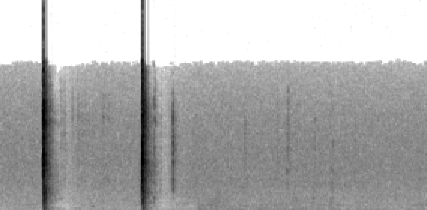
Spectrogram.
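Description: Spring-loaded desoldering pump (solder sucker) firing twice, about a second apart, with two sharp snaps as it sucks melted solder off a resistor's pads to free it from the circuit board.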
